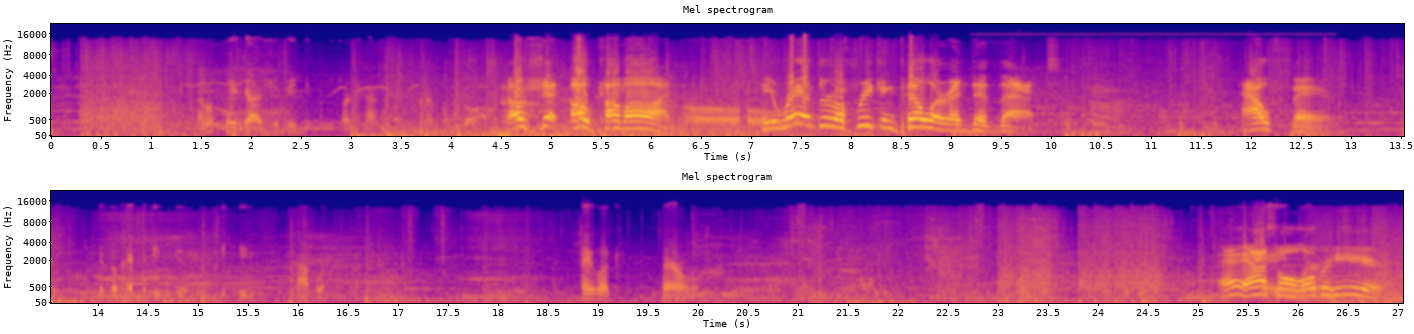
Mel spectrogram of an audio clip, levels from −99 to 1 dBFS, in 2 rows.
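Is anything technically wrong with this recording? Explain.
Yes. From 9.2 to 12.85 s there's video or display buzz: a screen feed leaks in, giving a faint 50 Hz field-rate buzz with hash and a 15.6 kHz line whine, roughly 35 dB down.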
